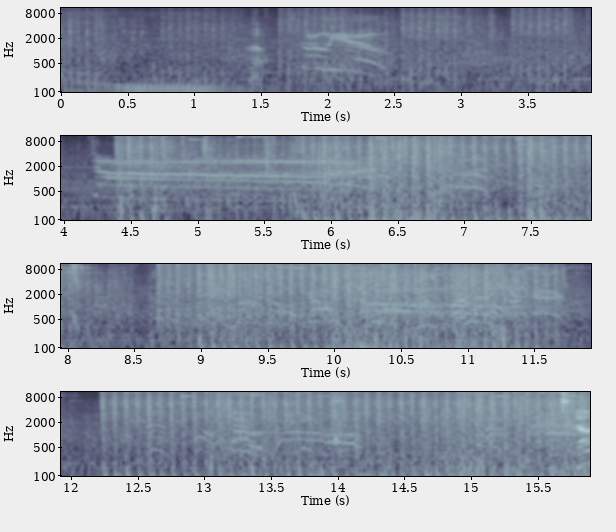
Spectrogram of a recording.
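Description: Gunfire rattles in GTA Online: bursts of rapid automatic shots in dense rhythmic volleys, loud and close, with someone talking over parts of the shooting.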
